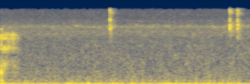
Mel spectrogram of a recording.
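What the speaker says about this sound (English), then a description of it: "If I click on the text itself, click on the right side" A few crisp computer mouse clicks while editing video text, one single click and then a quick double click, close and sharp over a quiet room hum.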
